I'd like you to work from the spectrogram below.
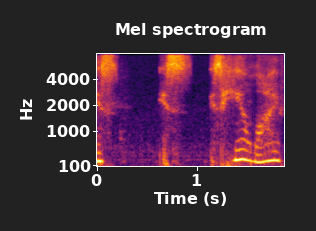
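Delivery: very slow, halting, high-pitched whisper. Voicing a girl peeking from the covers at a player: whispering girl character. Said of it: "whispers to you".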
